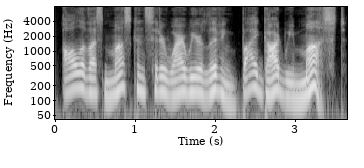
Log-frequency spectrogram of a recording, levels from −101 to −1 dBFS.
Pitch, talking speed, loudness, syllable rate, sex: 140 Hz, 215 wpm, -18 LUFS, 4.9 syllables/s, male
